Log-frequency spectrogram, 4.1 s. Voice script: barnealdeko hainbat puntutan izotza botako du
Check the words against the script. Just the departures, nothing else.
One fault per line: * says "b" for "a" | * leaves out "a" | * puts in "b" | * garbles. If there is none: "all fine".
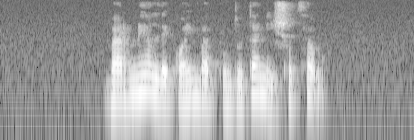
* leaves out "botako"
